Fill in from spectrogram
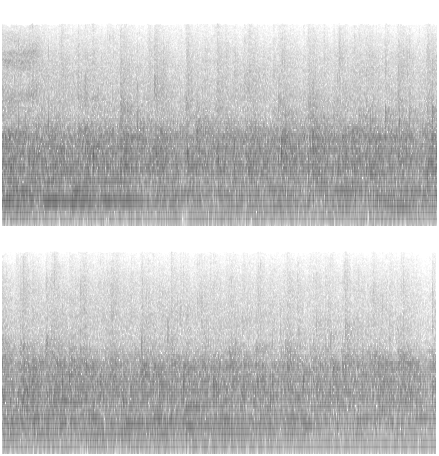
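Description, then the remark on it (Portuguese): An audience at a church service applauds in the name of the Lord after a prayer, steadily for the full length, a dense, even wash of clapping at a constant loud level, with a sustained musical tone humming beneath it. “Você pode aplaudir o no nome do Senhor.”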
